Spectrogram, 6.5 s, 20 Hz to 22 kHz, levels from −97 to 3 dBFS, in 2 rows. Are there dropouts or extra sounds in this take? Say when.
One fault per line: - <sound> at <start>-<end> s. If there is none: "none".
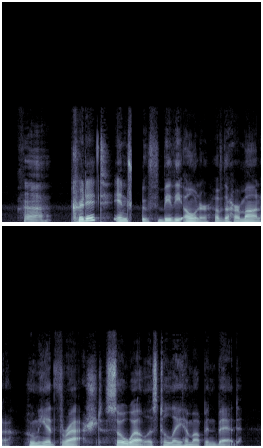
- laugh at 0.2-0.6 s
- dropout at 1.6-1.8 s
